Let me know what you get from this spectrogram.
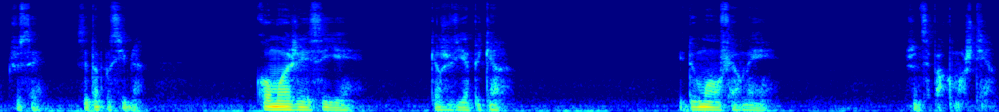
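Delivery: low, very soft, halting recitation; poem lines fading away with long pauses; hushed confession. Acted. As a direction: confide it almost in a whisper. Confides confinement struggle in poem.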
